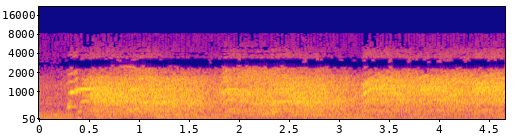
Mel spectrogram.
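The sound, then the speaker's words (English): Northwestern students cheer for their team at the College Quiz Bowl, bursting into loud, sustained cheering and shouting, a dense continuous roar that swells again twice before the end, with no single voice standing out. “That's the Northwestern team, Alan, and to cheer them on, they've got a great school. Listen!”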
